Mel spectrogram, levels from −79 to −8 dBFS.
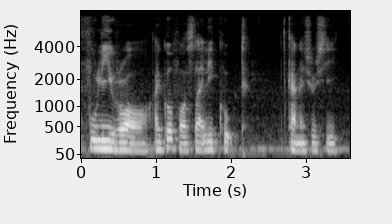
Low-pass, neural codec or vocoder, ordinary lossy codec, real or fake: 7.2 kHz; none; none; real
